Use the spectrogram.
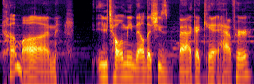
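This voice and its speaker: Male gaming streamer, lowish pitch, casual reactions, informal, exclamatory, faint music behind. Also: animated, takes it slowly. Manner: informal, easily impressed, exclamatory. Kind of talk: casual gameplay reaction commentary.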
